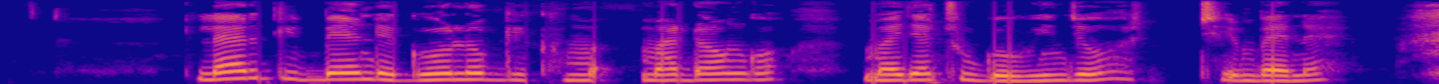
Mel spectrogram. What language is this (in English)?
Luo (Kenya and Tanzania)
